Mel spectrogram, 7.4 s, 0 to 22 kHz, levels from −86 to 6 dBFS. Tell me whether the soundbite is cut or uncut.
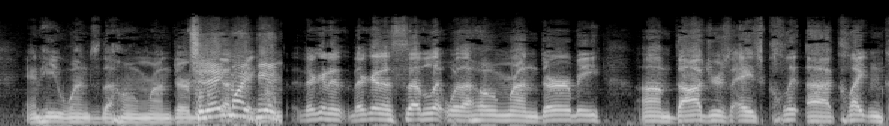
cut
